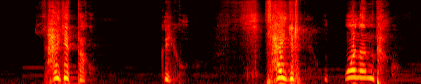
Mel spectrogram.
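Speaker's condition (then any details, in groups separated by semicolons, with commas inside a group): Cerebral palsy; fairly severe in childhood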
